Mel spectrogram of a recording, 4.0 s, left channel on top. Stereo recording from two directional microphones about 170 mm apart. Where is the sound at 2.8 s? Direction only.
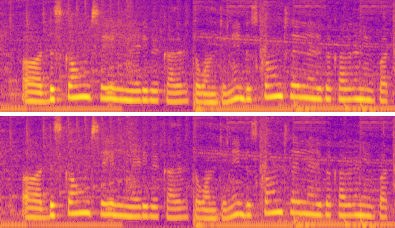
20° right (ahead or behind).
